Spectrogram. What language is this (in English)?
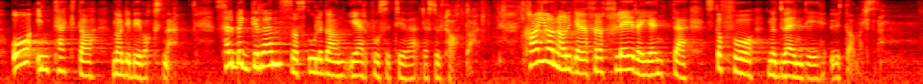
Norwegian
